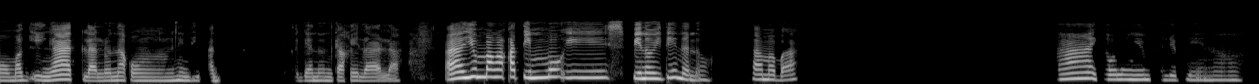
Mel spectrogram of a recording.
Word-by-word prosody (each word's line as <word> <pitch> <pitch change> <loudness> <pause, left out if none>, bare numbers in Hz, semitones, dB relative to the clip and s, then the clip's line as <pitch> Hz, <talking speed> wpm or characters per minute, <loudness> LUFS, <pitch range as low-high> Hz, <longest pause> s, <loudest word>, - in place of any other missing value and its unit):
mag-ingat 200 +5 +1
lalo 170 +1 -3
na 185 0 -3
kung 175 -1 -6
hindi 180 0 -4
pa 170 - -12 0.5
tayo 165 - -27
ganun 180 0 -6
kakilala. 170 - -6 0.5
Ah, 265 +5 +7
yung 345 +2 +7
mga 345 -1 +5
ka-team 330 -3 +4
mo 340 +2 +4
is 310 -1 -1
Pinoy 270 -1 +5
din 315 -2 +1
ano, 210 -2 -6 0.4
tama 230 -1 -1
ba? 210 +4 -7 2.6
Ah, 270 +3 +2
ikaw 230 -2 -6
lang 225 0 -2
yung 225 0 -3
Pilipino. 205 -1 -10
210 Hz, 120 wpm, -22 LUFS, 180-270 Hz, 2.6 s, Ah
